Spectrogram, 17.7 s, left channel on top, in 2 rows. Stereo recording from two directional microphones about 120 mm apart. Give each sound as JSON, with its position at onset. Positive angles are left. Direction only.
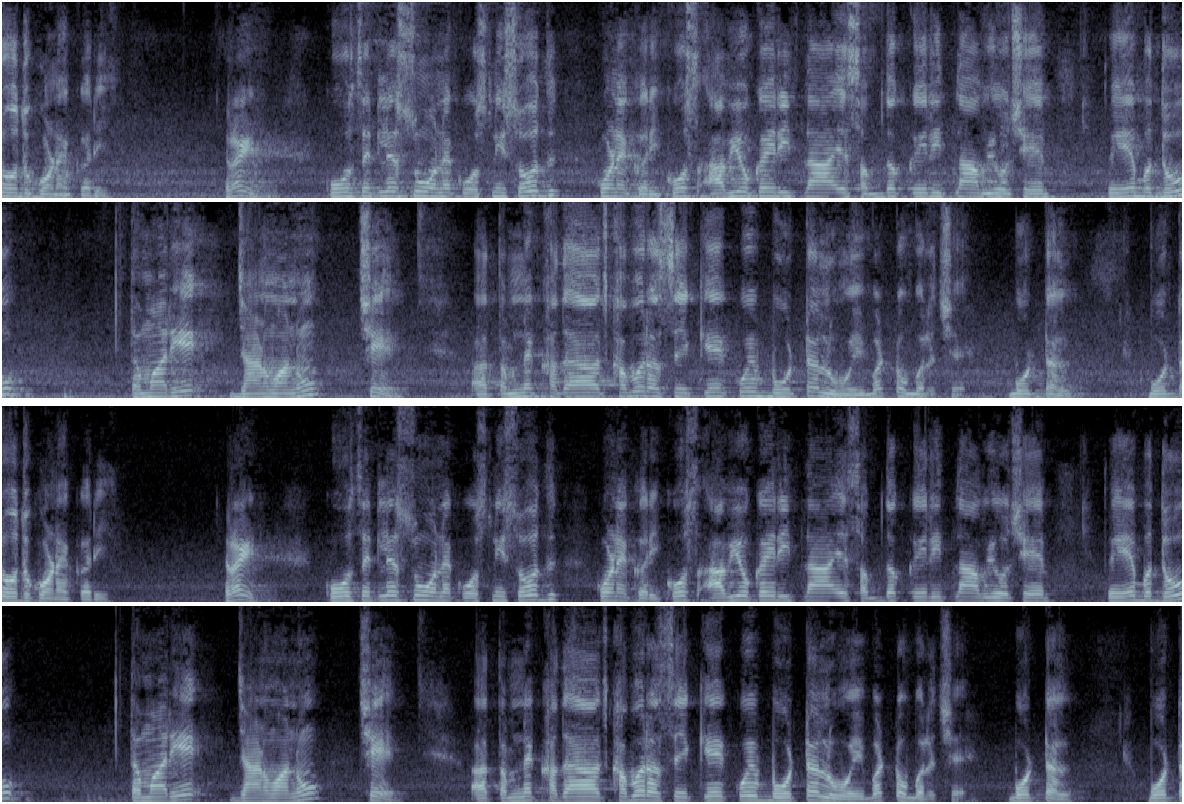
{"t": 0.0, "sound": "a man's voice", "side_deg": -65}
{"t": 4.1, "sound": "a man's voice", "side_deg": -60}
{"t": 12.4, "sound": "a man's voice", "side_deg": -75}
